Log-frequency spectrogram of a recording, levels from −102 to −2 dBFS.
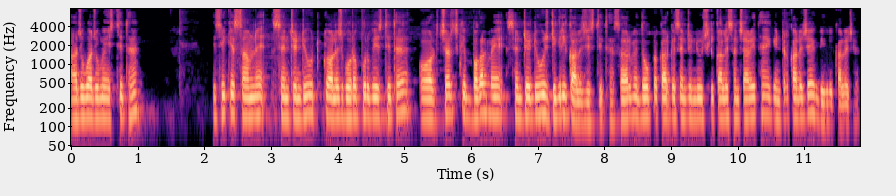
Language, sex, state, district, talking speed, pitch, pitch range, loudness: Hindi, male, Uttar Pradesh, Gorakhpur, 225 wpm, 145 Hz, 140-155 Hz, -19 LUFS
